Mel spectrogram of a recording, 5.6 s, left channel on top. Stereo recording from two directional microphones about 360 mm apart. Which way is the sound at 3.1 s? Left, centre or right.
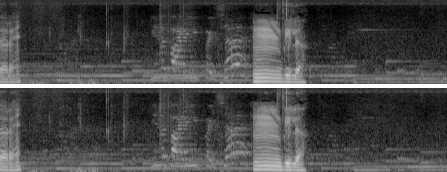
Centre.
